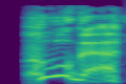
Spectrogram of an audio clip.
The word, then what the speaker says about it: hygge: But then, so thanks, Trisha, except then Sarah Tunderman wrote in and said, quick correction corner, hygge is pronounced hygge.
